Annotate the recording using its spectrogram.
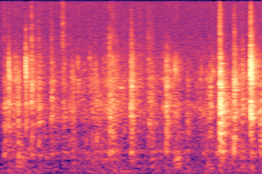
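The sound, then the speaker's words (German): Small hail pattering steadily during a strong thunderstorm with gusts from the southeast in south-east Bochum, a dense, irregular rattle of tiny ticks and taps, with a few sharper, louder hits near the end and no voices. “hier im Moment in Bochum Süd Ost starke Gewitter mit Böen aus Richtung Südost, einsetzender Hagel, derzeit noch klein, aber intensiver werdend.”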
